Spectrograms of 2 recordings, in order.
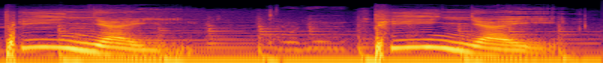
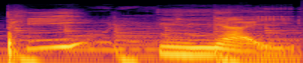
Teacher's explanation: Al momento de producir este sonido, los dos labios inferior y superior se unen.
